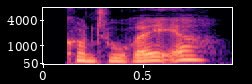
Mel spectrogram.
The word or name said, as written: konturer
